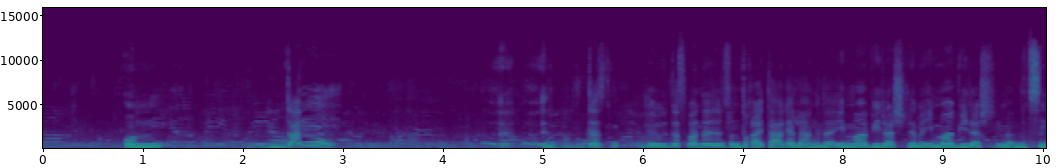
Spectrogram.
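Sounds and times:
city hubbub: 0:00.0 - 0:10.0
passers-by chatter: 0:00.0 - 0:10.0
woman speaking: 0:04.6 - 0:10.0.

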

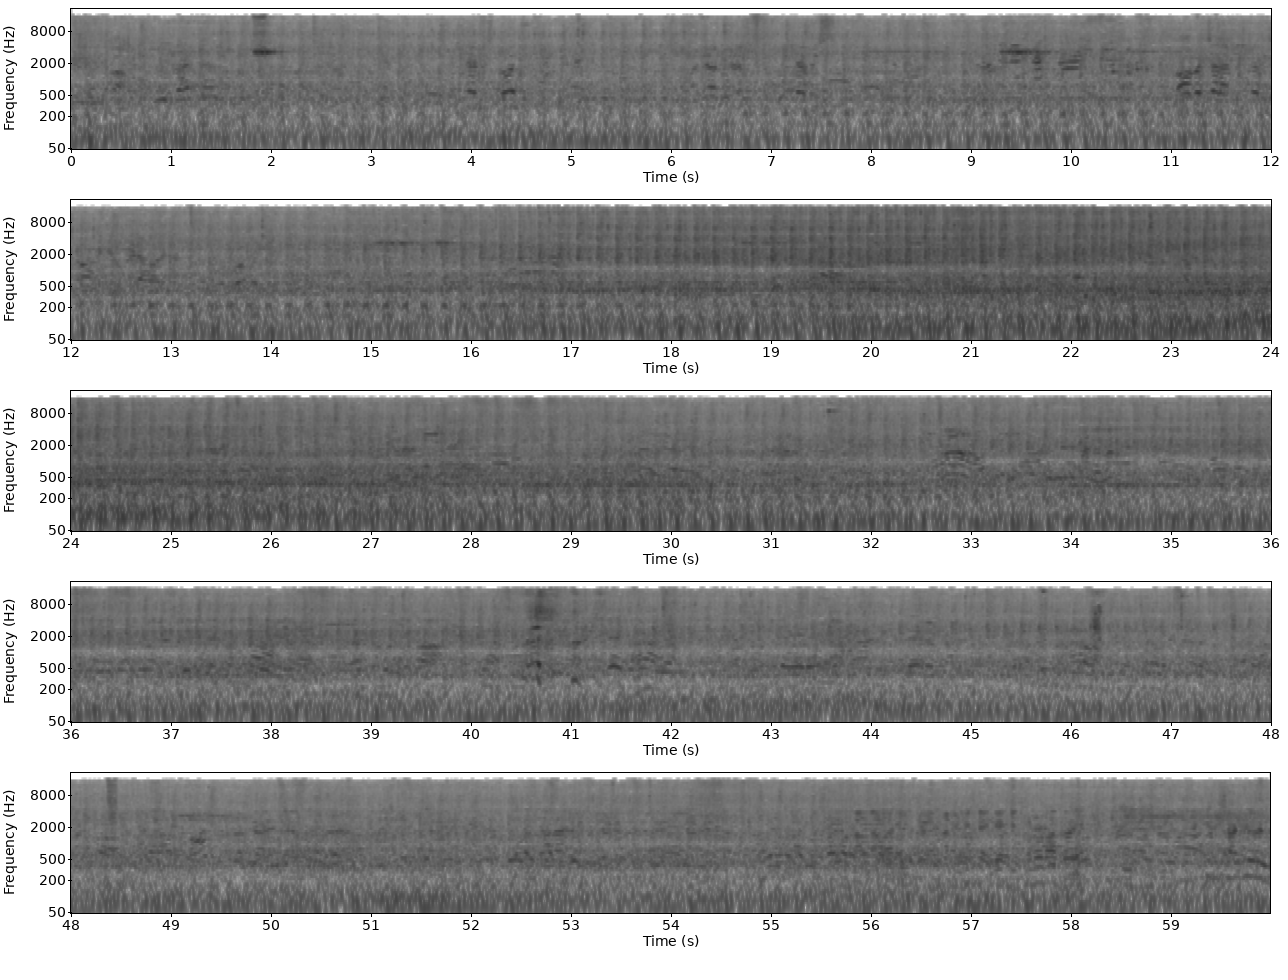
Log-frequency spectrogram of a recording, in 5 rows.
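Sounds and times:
many voices talking: 0:00.0 - 0:59.9.

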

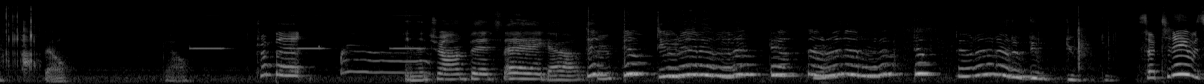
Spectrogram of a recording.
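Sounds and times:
woman humming: 0:03.4 - 0:04.5.

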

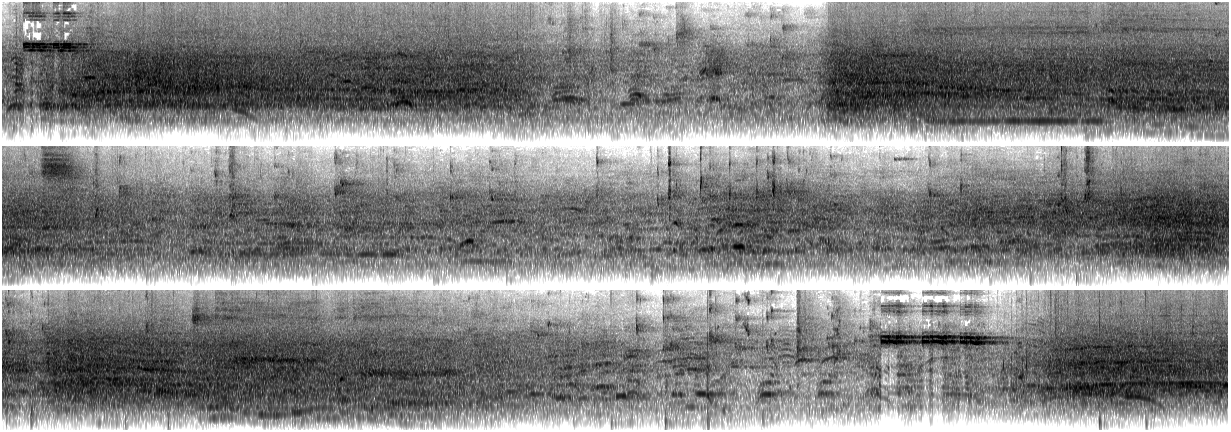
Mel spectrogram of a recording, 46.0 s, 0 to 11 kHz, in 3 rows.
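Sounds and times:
crowd chatter and shouts: 0:00.0 - 0:46.0.

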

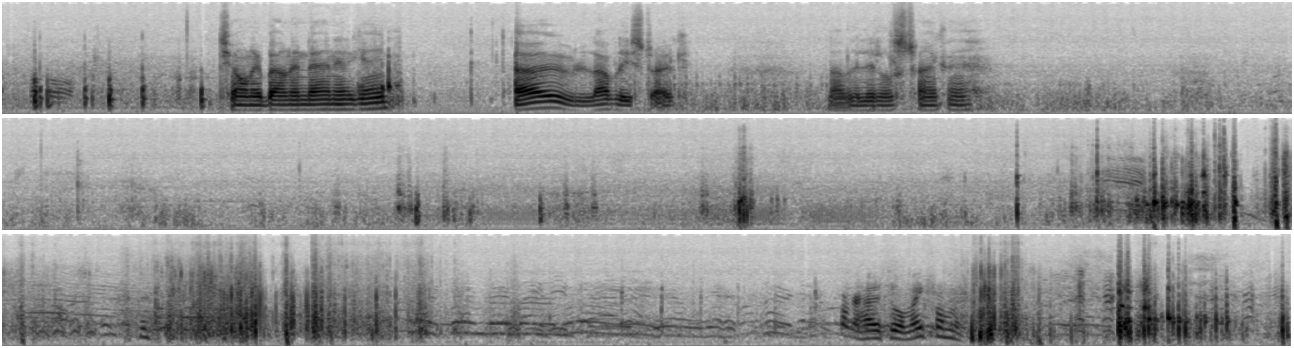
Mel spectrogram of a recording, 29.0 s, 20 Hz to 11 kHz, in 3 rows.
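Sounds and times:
voices calling out: 0:08.6 - 0:15.0, 0:17.6 - 0:29.0.

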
